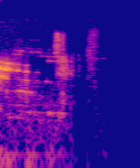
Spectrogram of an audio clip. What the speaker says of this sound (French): Et vous entendez bien le chat?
